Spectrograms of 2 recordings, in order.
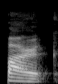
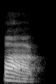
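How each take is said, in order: First: American accent, the r sound is pronounced. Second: British accent, the r sound is silent. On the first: "American ইংলিশে এই শব্দের উচ্চারণ হবে পার্ক" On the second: "British ইংলিশে এই শব্দের উচ্চারণ পাক ... কোনো আর উচ্চারণ হবে না"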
